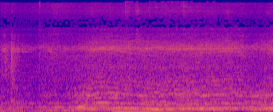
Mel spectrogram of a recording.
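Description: A motor vehicle engine running, a low steady hum that grows louder about a second in.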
